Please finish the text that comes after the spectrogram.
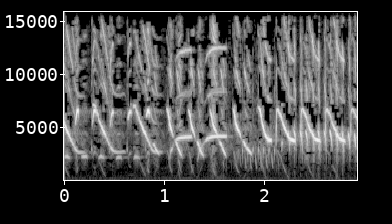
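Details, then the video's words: Male canary in a heated burst of song, looping wavy whistled notes that rise and fall in quick succession, bright and high. "هيجان ذكرى كناري سيجبر كناريك على التغريد فورا"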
